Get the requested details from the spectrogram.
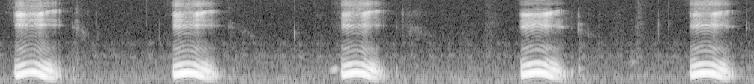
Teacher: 남은 거 이 하고 발음하면 혀 끝 자체는 아주 위로 올라가 있지 않지만 혀의 전반적인 부분은 이 하면서 입천장 가까이랑 굉장히 많이 붙어 있어요. 그래서 이 이도 고모음에 해당된다라고 보시면 됩니다.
